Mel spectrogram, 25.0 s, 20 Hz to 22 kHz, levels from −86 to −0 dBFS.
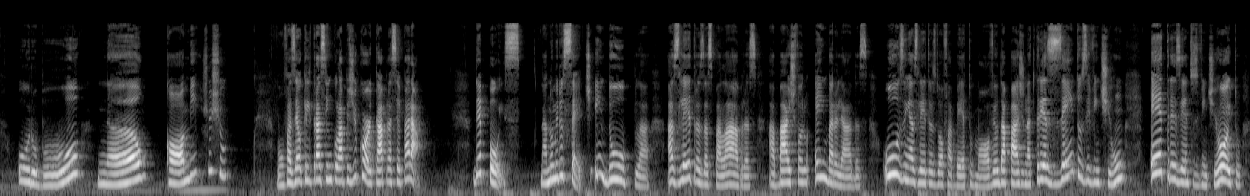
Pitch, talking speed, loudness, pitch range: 225 Hz, 95 wpm, -20 LUFS, 195-275 Hz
